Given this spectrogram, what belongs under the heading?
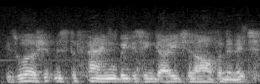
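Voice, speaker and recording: An actor playing a brisk, matter-of-fact English police sergeant in a period radio play, offhand and officious. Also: male voice, mid-range voice, fairly even intonation, lo-fi sound, lightly acted. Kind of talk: period radio drama acting. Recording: echoey, hissy medium-wave radio taping.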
